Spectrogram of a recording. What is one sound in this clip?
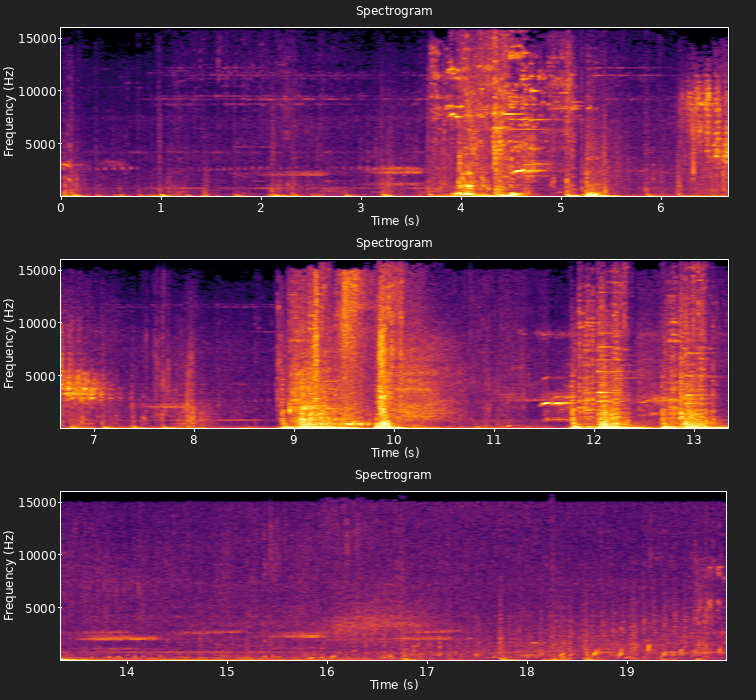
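Heavy footsteps thud on soft ground.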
